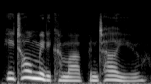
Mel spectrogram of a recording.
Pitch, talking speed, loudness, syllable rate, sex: 205 Hz, 355 wpm, -15 LUFS, 6.4 syllables/s, female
